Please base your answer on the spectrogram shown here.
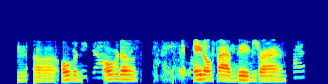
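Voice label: Police Southwest District Dispatch, p25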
